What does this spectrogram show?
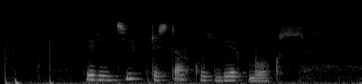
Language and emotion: Russian, sad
